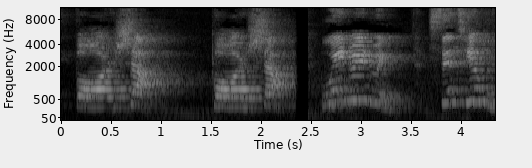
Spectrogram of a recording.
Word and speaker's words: Porsche: Is it Porsche or is it Porsche? No, it's Porsche.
